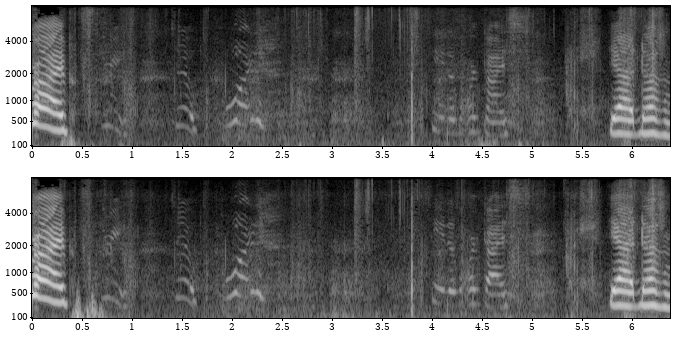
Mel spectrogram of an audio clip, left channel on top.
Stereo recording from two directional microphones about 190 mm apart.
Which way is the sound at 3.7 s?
35° right (ahead or behind).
